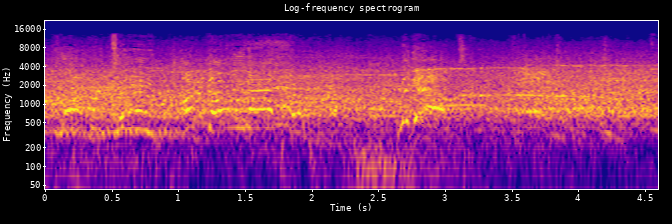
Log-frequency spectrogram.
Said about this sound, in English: Oh, this was awesome. That pop is the number one pop. That glass breaking.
